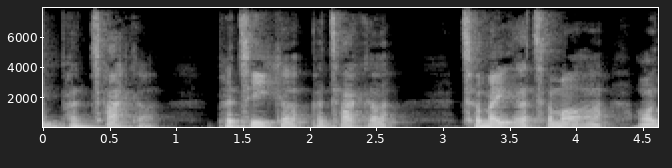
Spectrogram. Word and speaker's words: Pitaka: do I've just realized I've been pronouncing it wrong I think I've been saying it's patty Kerr it's actually pitaka petechia pitaka tomato Tamar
